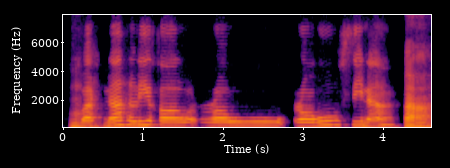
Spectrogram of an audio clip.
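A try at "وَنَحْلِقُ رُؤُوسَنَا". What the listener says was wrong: Bukan ru'usina. Ru'usana. Ulang.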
